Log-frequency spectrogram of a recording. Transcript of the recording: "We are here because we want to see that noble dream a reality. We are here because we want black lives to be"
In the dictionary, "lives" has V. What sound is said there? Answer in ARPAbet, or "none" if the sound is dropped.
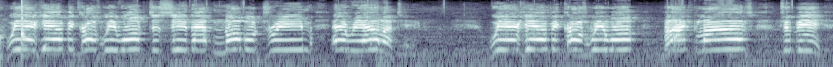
V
